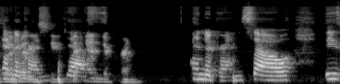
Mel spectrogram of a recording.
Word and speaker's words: endocrine: Endoctrine. Nope. That's what I said when I first endocrine. Endocrine, yes. I said indoctrine. Well, it looks like endocrine, but then anyway, it's endocrine.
